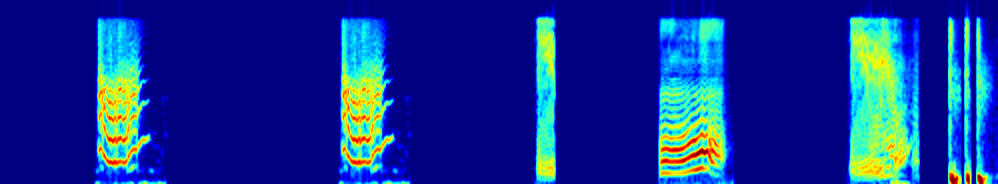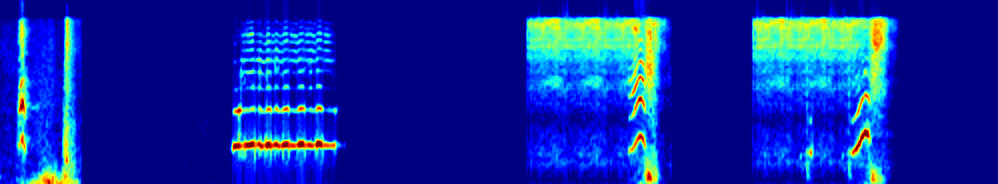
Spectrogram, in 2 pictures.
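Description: A cartoon cat makes short, high, squeaky sounds in bursts.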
